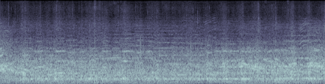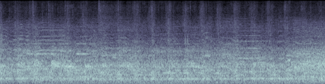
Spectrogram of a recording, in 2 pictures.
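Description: A school brass band playing a cheering tune in a stadium, over a large crowd of students shouting along.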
